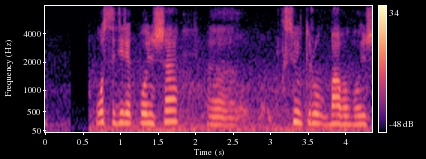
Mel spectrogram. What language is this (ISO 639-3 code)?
kaz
